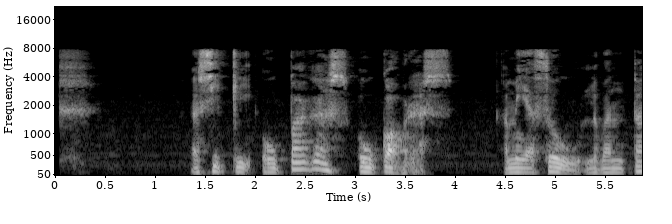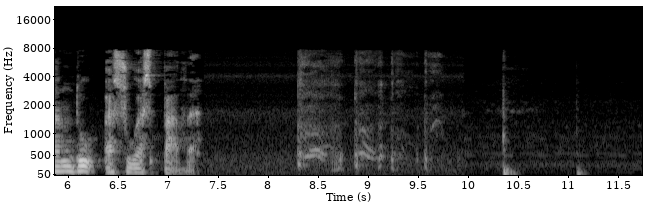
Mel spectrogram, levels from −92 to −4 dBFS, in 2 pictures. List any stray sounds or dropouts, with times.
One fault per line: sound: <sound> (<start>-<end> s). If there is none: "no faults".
sound: cough (8.3-9.8 s)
